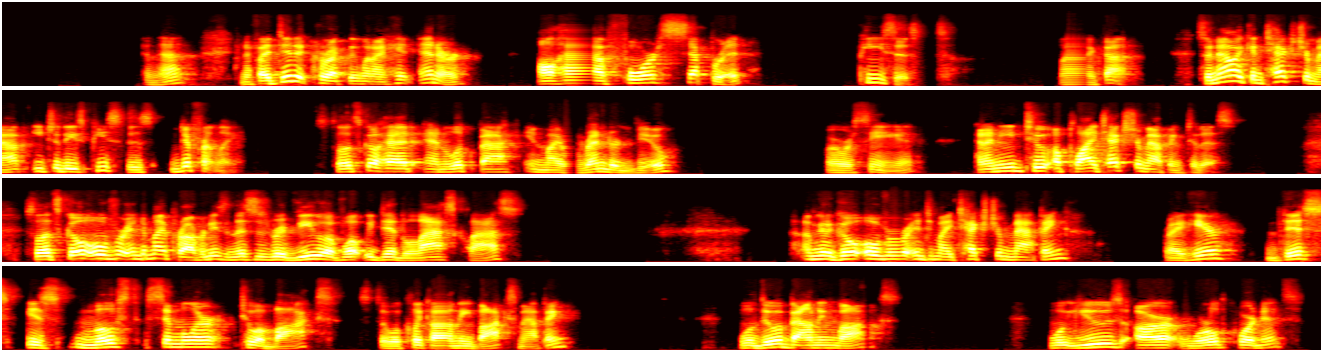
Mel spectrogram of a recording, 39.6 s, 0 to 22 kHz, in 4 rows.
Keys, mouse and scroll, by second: 0.6 click, 2.7 Return, 3.7 F15, 4.2 click, 5.6 click, 6.6 click, 7.7 click, 8.7-9.0 scroll, 9.6-10.0 scroll, 10.3 click, 12.8 click, 14.8 click, 16.4-17.6 scroll, 17.6-18.0 scroll, 21.3 click, 23.5 click, 27.4-32.5 drag, 33.6-36.0 drag, 36.7 click, 38.9 click.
